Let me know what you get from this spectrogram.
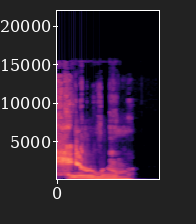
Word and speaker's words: heirloom: Did you just say heirloom? – Heirloom, whatever. – Heirloom. The H is silent.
